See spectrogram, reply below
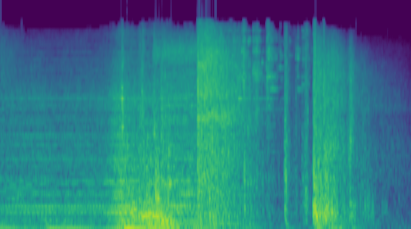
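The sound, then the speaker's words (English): A glass knocked out of a man's hand crashes and shatters on the ground, giving way to a couple of sharp, cracking gunshot bangs from a gun, each with a brief ringing tail, over a low rumble. “Court looks down and sees that he's holding a smoking gun.”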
